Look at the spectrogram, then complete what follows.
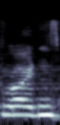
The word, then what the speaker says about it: Riordan: Rick Riordan's books, which are pretty apparently sure it's pronounced Riordan.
